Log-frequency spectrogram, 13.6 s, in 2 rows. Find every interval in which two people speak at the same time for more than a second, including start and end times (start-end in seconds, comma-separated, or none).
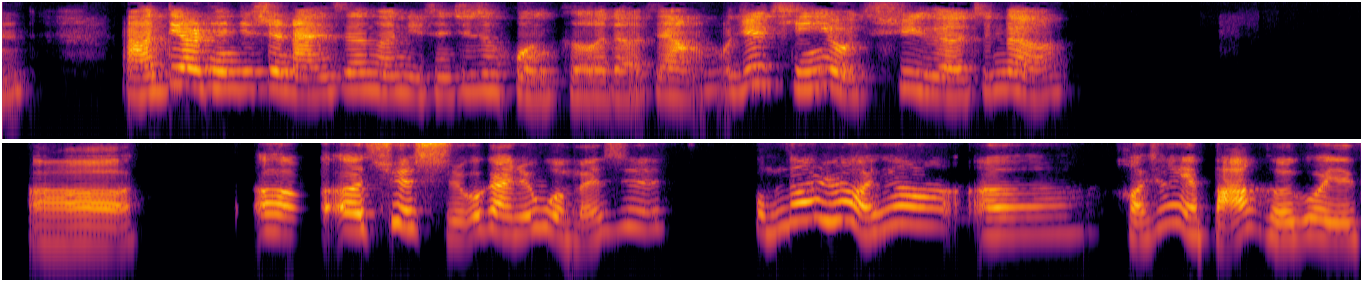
none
